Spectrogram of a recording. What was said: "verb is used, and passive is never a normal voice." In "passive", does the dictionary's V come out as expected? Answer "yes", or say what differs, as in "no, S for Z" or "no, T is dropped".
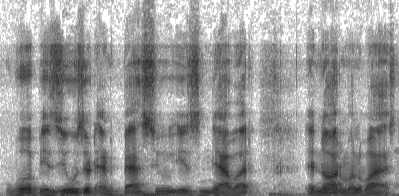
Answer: no, V is dropped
